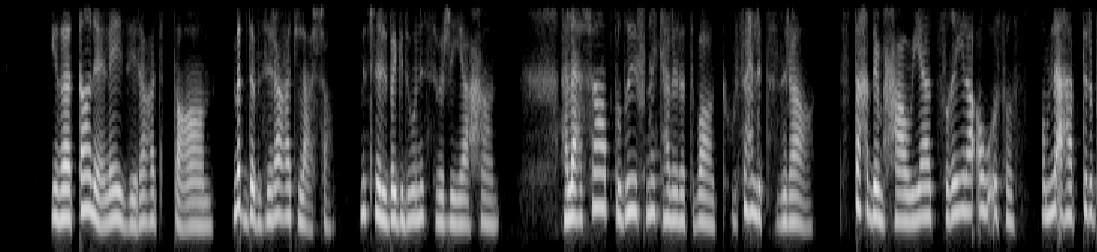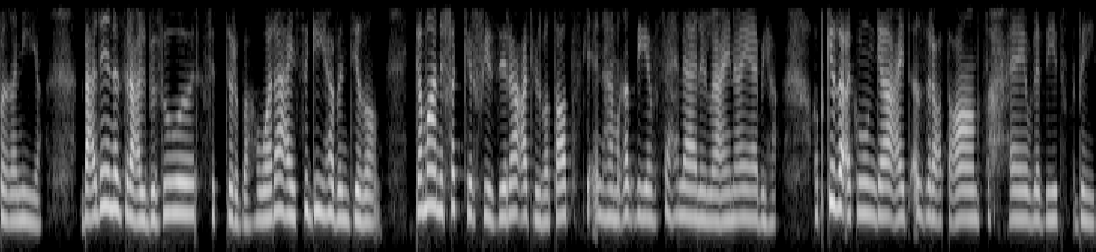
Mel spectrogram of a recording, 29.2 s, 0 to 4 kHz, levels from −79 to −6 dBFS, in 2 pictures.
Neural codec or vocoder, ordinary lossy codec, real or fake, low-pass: codec, 16 kHz, 2 kbps, X-Codec, WavLM features, trained on Multilingual LibriSpeech; none; fake; 3.6 kHz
